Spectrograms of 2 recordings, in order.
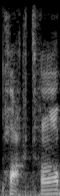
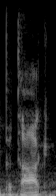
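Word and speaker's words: petaQ: I've never heard it pronounced Pakta before. It's supposed to be Patak.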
